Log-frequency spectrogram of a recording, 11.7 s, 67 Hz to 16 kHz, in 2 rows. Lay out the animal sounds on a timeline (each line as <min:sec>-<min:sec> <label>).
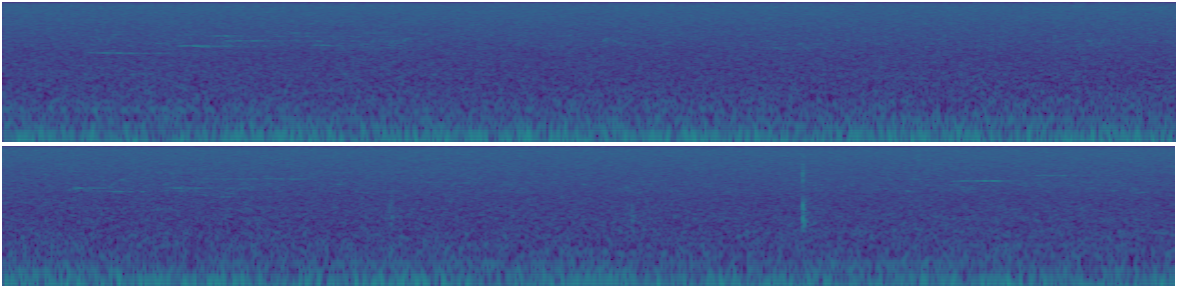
0:00.4-0:02.5 Hermit Thrush (Catharus guttatus)
0:02.9-0:03.5 Red-eyed Vireo (Vireo olivaceus)
0:06.0-0:07.8 Hermit Thrush (Catharus guttatus)
0:10.4-0:11.7 Hermit Thrush (Catharus guttatus)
